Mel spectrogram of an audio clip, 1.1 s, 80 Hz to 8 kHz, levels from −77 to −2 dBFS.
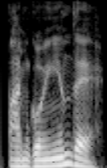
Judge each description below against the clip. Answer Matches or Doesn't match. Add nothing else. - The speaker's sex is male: Matches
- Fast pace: Matches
